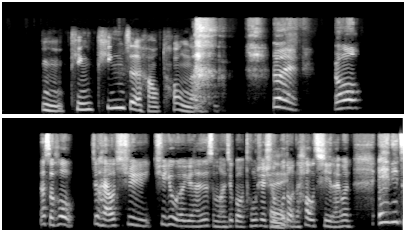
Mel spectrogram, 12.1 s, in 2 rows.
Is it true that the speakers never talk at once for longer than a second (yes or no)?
yes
